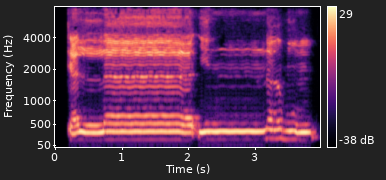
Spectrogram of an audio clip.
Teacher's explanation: Nun tasydid ini mengandung gundah, mengandung dengung, ya, yang dengan dengung tersebut ketika dia bertasydid kita harus menambah durasi tasydidnya.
